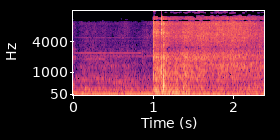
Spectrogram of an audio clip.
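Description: A body plunges into the sea with a loud splash.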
